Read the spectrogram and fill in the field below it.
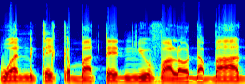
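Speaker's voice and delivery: mixed accent, half Indian, half Jamaican. Podcast host repeats a line in a vague Indian-Jamaican accent. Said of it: "It was kind of Indian, kind of Jamaican".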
